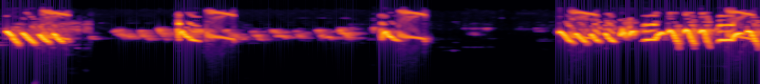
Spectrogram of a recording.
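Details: Bird calling: rapid high, sharp chirps in quick zigzag runs, then a thin buzzy trill, then two more bursts of fast twittering after a short silence; no other sounds.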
